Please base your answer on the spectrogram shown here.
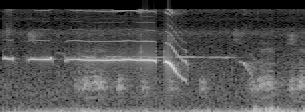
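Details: Lure recording of a common iora to prompt singing: a drawn-out, even whistle of over a second that ends in a swift falling slur, then a fainter downslurred note and quiet low chatter.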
